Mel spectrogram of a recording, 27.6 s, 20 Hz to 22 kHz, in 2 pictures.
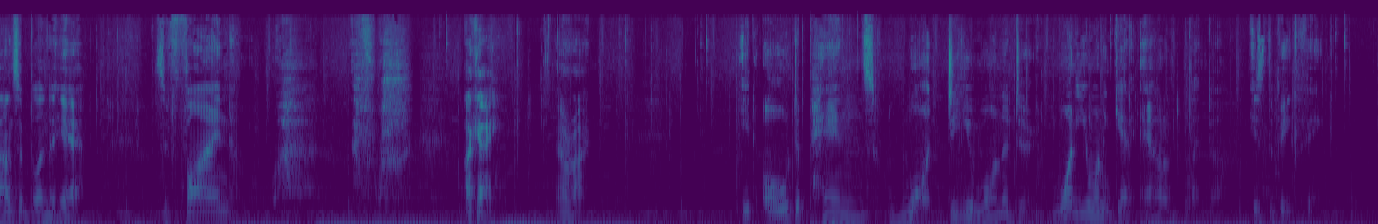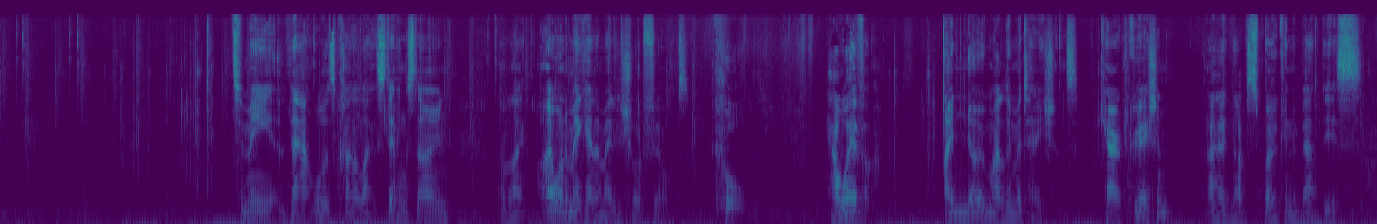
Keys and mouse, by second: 2.6 click, 5.1 KP_3, 5.5 z, 6.4-11.6 middle drag, 6.4 z, 10.6 z, 11.6 KP_3, 13.1 alt+click, 14.3 alt+click, 15.4 ctrl+b, 19.6 alt+click, 22.8 ctrl+b, 24.2-27.5 middle drag, 24.8 Delete.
